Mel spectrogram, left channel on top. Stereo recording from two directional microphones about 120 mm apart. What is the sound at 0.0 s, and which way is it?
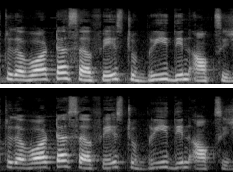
A woman's voice, 20° left (ahead or behind).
